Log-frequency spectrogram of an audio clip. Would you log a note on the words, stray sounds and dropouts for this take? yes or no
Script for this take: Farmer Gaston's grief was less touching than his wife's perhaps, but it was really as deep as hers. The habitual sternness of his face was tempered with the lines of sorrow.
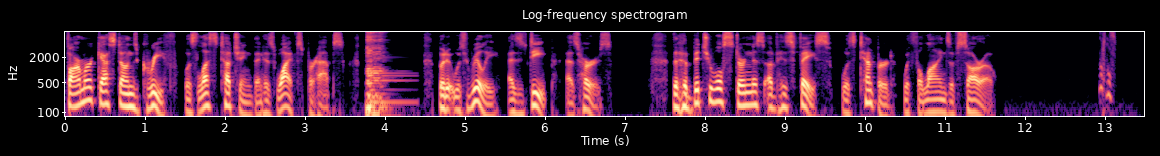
yes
